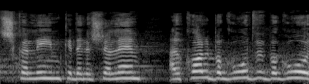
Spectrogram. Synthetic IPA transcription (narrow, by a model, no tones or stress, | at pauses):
tʃkalimked̪ejleʃale̞m | ʔalko̞lbaɡut̪vebaɡu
